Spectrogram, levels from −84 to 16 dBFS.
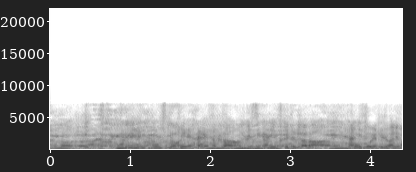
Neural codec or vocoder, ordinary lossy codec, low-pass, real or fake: codec, 16 kHz, 2 kbps, FreqCodec, smaller model; none; 7.2 kHz; fake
